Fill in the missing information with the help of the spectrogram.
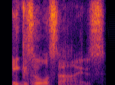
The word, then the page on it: exorcize: British English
